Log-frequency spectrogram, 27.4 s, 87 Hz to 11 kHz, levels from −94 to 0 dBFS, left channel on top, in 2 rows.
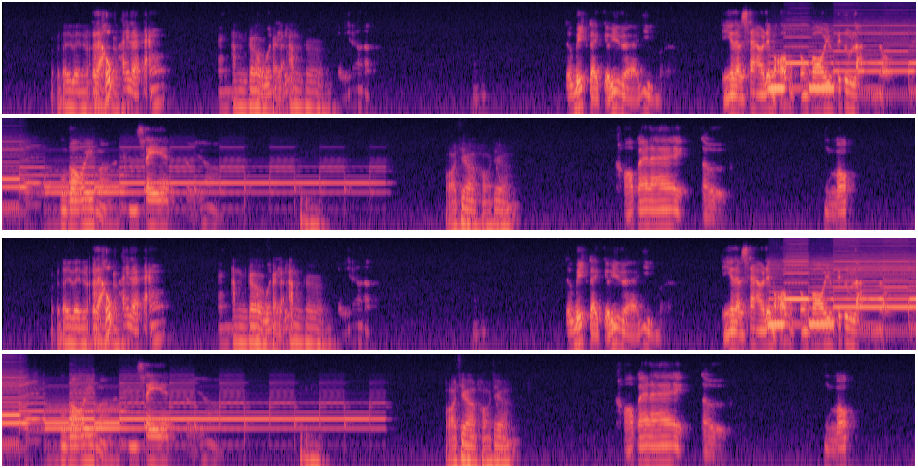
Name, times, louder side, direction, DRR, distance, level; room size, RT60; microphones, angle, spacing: voice 1, 0.8-1.8 3.4-5.0 18.2-18.5 20.4-21.4, right 2 dB, 70° right, 1.4 m, -33 dB
voice 2, 1.4-2.4 3.2-3.5 3.8-4.4 5.0-5.5 8.5-9.9 10.8-13.4 13.6-13.7 14.6-17.0 21.2-21.4 22.9-23.9 24.2-24.6 26.0-26.4, left 1 dB, 5° left, 0.6 m, -30 dB
sound 1, 11.5-19.5, right 3 dB, 45° right, 1.1 m, -30 dB
13.0 x 10.5 x 3.0 m
head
